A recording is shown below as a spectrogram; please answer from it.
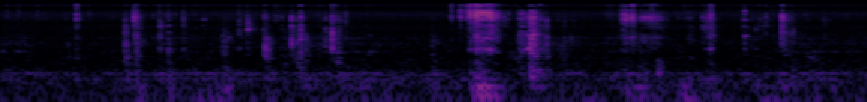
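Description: A metal utility blade scrapes shavings off the edge of a solid, dry teal soap bar held in a hand. A quick run of short, dry, bright scrapes and crackly clicks, with a louder burst near the middle, plays over a faint low hum.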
